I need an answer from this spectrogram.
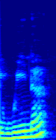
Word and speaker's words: Wiener: I say Wiener, but it's probably Wiener, I guess, because you pronounce it the English way, but it's such a German-sounding name.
